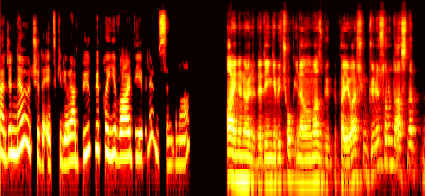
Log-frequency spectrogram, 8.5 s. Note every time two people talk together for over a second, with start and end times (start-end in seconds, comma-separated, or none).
none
